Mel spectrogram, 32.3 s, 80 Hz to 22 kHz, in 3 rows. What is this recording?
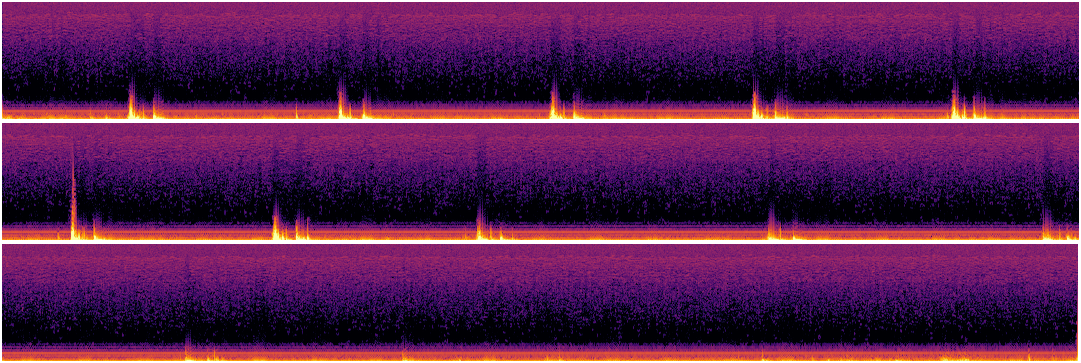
Heartbeat Stopping
This is a imitative heartbeat recording. I recorded using a contact microphone (Korg CM-200) connected to my Focusrite 2i2 interface. I attached the microphone to the tip on my middle finger, then with my middle and index finger tapped gently where my finger meets my palm.
This recording features a steady heartbeats the becomes progressively slower and softer, until finally it stops.
I used a Low pass filter to remove most of the treble making the recording sound more accurate to an actual heartbeat. I also removed a low buzz caused by be having to crank the gain high to get my intended sound.
beat, cm-200, Contact, Contact-microphone, Death, Dying, Heart, Heartbeat, Heart-Beat, korg, Medical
